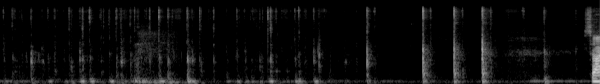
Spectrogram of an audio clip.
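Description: Computer keyboard typing: irregular keystrokes, with a few sharper ones about four seconds in.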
